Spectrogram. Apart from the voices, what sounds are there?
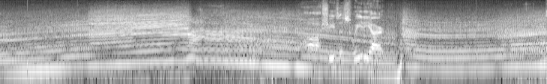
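modded car engine revving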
